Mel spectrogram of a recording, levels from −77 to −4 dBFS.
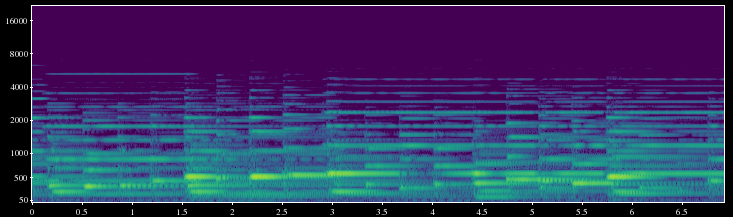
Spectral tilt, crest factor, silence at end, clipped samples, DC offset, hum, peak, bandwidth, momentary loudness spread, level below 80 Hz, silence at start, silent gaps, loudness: -8 dB/octave; 16 dB; 0 s; under 0.1%; under 0.1%; none; -8 dBFS; 5.6 kHz; 9 LU; -56 dBFS; 0 s; none; -25 LUFS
